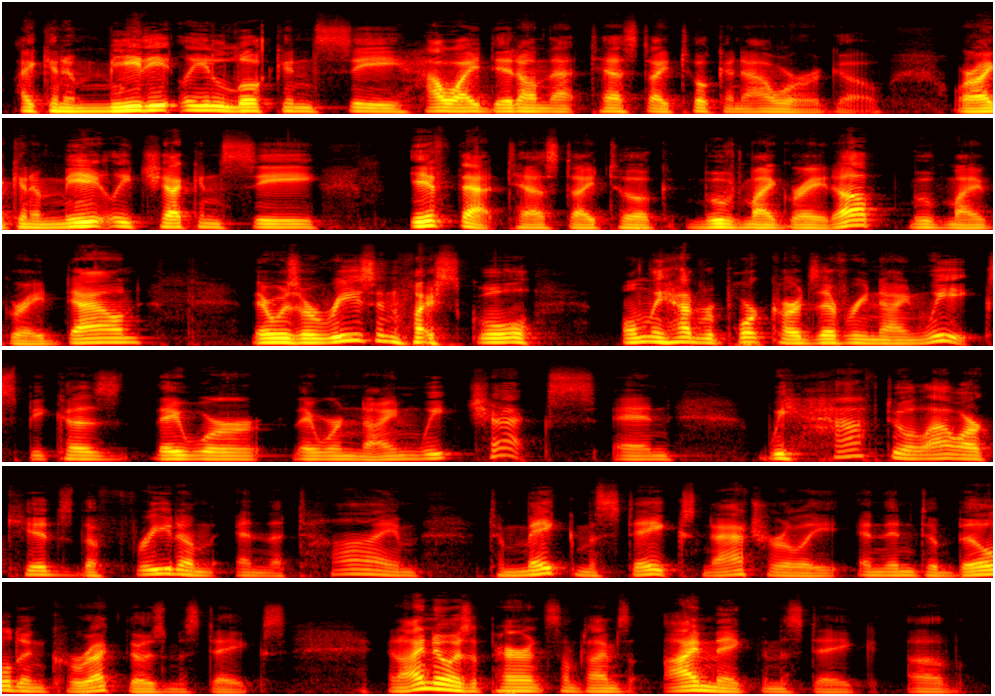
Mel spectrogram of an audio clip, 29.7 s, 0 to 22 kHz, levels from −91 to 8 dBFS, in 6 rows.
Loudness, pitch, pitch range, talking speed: -23 LUFS, 120 Hz, 105-145 Hz, 190 wpm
